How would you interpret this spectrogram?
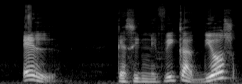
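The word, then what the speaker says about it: אל: A continuación de ella está la partícula o nombre de Dios alef lamet pronunciado él que significa Dios o poder.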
